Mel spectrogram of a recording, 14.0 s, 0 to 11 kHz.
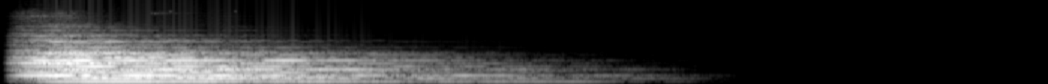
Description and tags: Bowed electic guitar - Bbm chord (3)
Electric guitar played with a violin bow playing a Bbm chord
guitar, huge, electric, reverb, spacey, soundscape, orchestral, violin, bowed, chord, string, bow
